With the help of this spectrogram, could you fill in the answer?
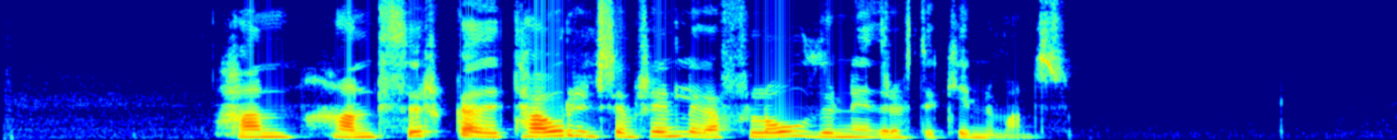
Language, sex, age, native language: Icelandic, female, 50-59, Icelandic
